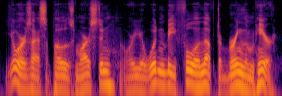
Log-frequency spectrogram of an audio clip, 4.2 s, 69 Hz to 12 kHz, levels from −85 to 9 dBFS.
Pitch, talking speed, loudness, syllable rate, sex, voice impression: 105 Hz, 200 wpm, -19 LUFS, 4.8 syllables/s, male, masculine, adult-like, slightly thick, tensed, powerful, bright, clear, fluent, intellectual, slightly friendly, unique, wild, lively, intense, slightly light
